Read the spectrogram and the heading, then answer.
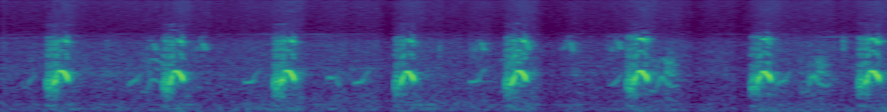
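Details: A real white-breasted waterhen, used to train new decoy birds for trapping, gives eight rough, repeated notes in a steady rhythm, with quieter clucks between them.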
